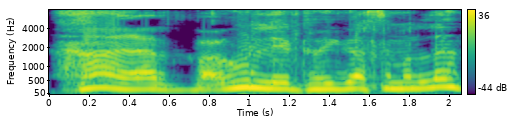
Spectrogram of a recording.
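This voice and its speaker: A man's voice: high-pitched, normal speed, background noise. A man playing a whiny, rambling drunk villager with an Awadhi accent in an amateur comedy sketch. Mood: drunk whining.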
